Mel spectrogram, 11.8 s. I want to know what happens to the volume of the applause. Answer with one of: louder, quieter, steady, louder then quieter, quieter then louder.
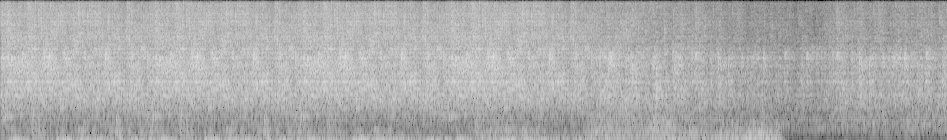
quieter.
